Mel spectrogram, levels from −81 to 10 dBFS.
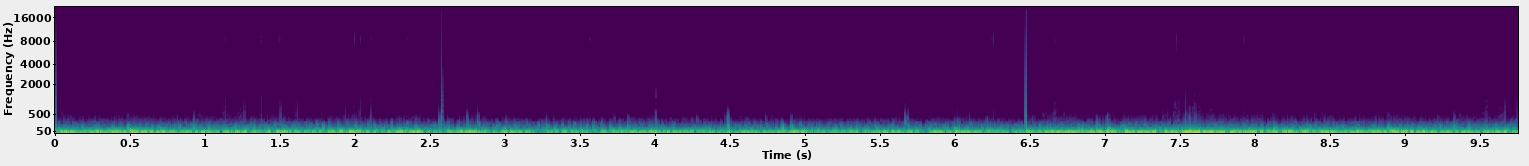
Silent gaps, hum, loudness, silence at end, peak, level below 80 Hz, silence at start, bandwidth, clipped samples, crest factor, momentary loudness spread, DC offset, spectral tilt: none; none; -31 LUFS; 0 s; -6 dBFS; -22 dBFS; 0 s; 0.4 kHz; under 0.1%; 12 dB; 6 LU; under 0.1%; -9 dB/octave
